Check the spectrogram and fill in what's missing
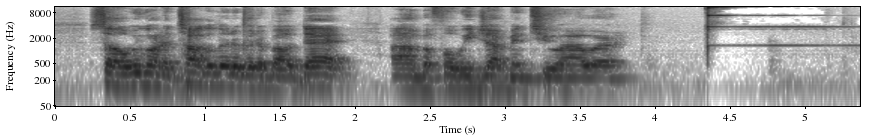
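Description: A single bright bell ring, like a bicycle bell, sounds once at the end to start a question segment on a talk show, following a man's speech.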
